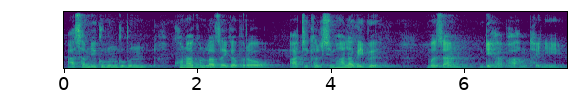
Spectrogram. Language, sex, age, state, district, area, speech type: Bodo, male, 30-45, Assam, Baksa, urban, spontaneous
